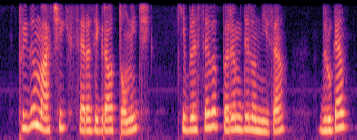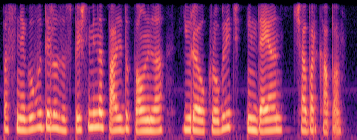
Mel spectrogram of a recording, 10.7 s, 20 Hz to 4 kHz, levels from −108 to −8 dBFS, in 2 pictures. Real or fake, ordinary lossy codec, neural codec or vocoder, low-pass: real; none; none; 3.6 kHz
